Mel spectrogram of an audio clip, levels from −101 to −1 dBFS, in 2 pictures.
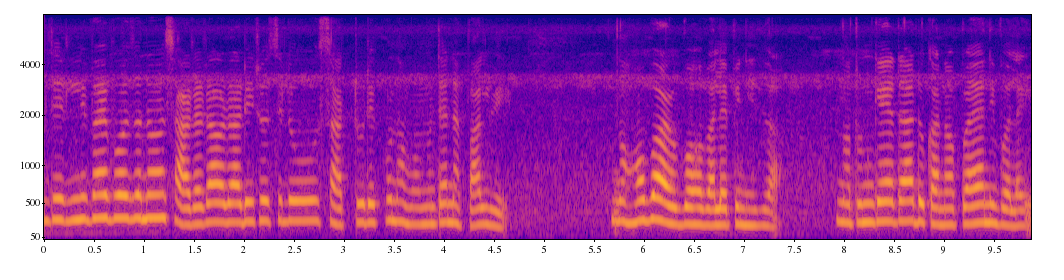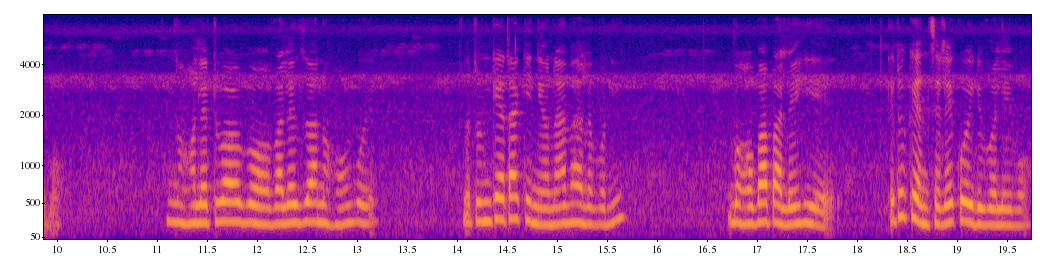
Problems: constant background noise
